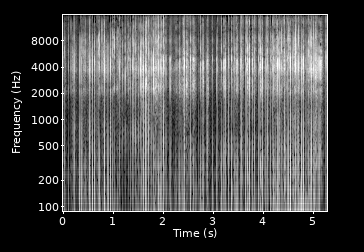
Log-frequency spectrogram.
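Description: Long pink nails tap and scratch quickly over an artificial green apple. A dense stream of short, dry clicks and soft low thumps runs throughout, mixed with a bright scratchy rasp. Each tap dies away almost instantly with no ring.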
